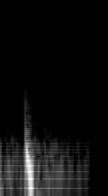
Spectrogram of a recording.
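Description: A single deep, booming heartbeat thump sounds as a horror sound effect, loud and close, decaying into a low fading hum before silence.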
